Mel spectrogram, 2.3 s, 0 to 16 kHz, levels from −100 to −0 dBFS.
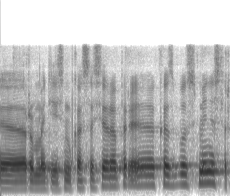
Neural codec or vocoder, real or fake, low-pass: none; real; 7.2 kHz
